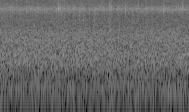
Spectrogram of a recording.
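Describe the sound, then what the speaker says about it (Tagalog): Heavy rain pouring down in Cebu during a week-long wet spell, a dense, unbroken hiss of drops striking surfaces close by, steady and loud for the whole span. "Malakas na ulan po"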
